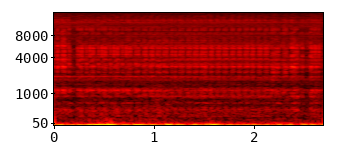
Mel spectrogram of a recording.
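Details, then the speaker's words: Packard Bell tower at first power-up after power supply check, posting and loading Windows 95: quick irregular crunchy head-seek chatter, normal healthy hard drive noise; BIOS battery dead. "and we're already [Music] posting and those are some happy hard drive sounds and yep of course we had a dead bios"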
